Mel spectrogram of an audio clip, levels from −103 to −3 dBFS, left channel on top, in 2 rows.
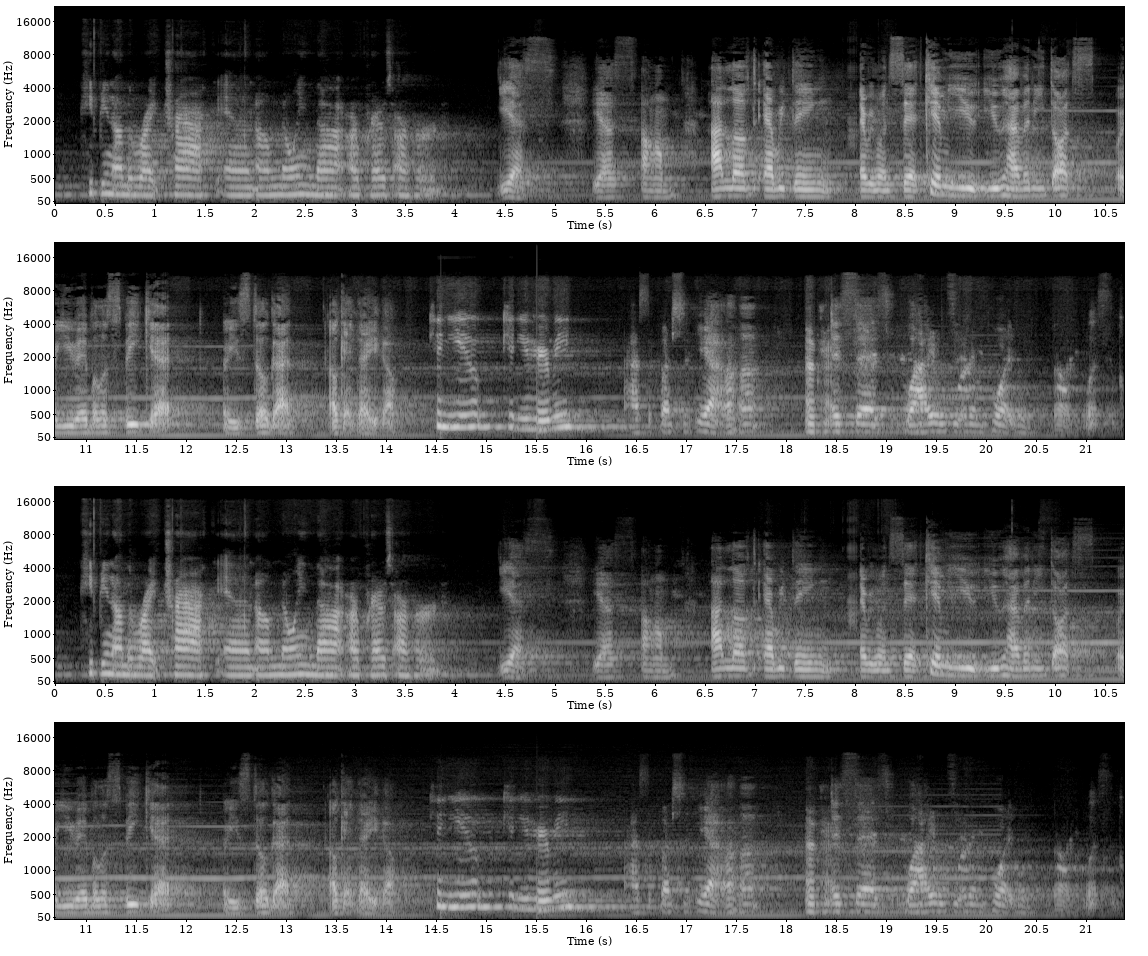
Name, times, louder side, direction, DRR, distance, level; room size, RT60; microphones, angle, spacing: voice 1, 0.3-3.9, right 3 dB, 25° right, 9 dB, 0.6 m, -33 dB
sound 1, 3.1-20.2, right 4 dB, 75° right, 1.2 m, -53 dB
voice 2, 4.4-4.7 5.4-7.8 8.1-10.2 10.6-11.9 12.4-13.1 13.4-14.1 16.4-17.7 18.5-21.1, left 3 dB, 40° left, 11 dB, 0.7 m, -32 dB
voice 3, 14.4-15.9 18.2-18.8 19.7-19.9, left 3 dB, 65° left, 11 dB, 1.0 m, -33 dB
25.0 x 23.0 x 8.8 m, 2.4 s
head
